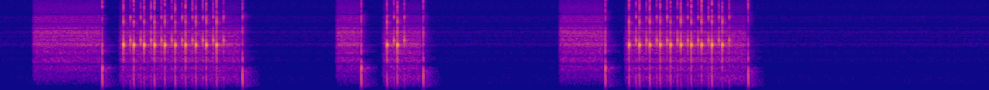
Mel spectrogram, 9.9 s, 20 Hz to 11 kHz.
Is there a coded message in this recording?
Yes: pulse dialling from 0.3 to 7.5 s, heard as a rotary dial, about 10 pulses a second. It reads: 0 2 0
